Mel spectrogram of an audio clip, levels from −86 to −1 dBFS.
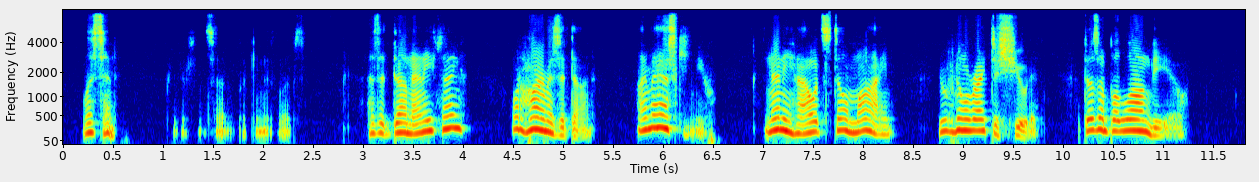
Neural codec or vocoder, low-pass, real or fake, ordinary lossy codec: none; 7.2 kHz; real; AAC, 48 kbps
